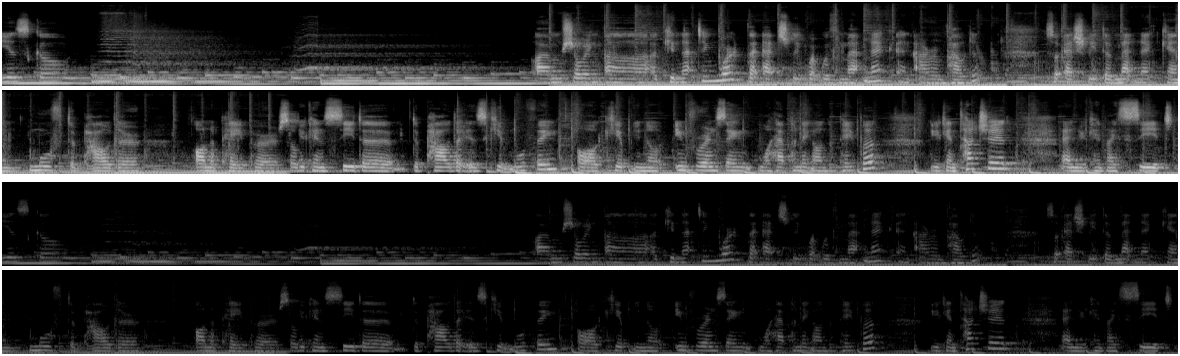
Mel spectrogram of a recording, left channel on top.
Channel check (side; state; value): right; quieter; 23.2 dB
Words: ago. I'm showing a kinetic work that actually work with magnet and iron powder. So actually the magnet can move the powder on a paper. So you can see the powder is keep moving or keep, influencing what's happening on the paper. You can touch it and you can see it,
